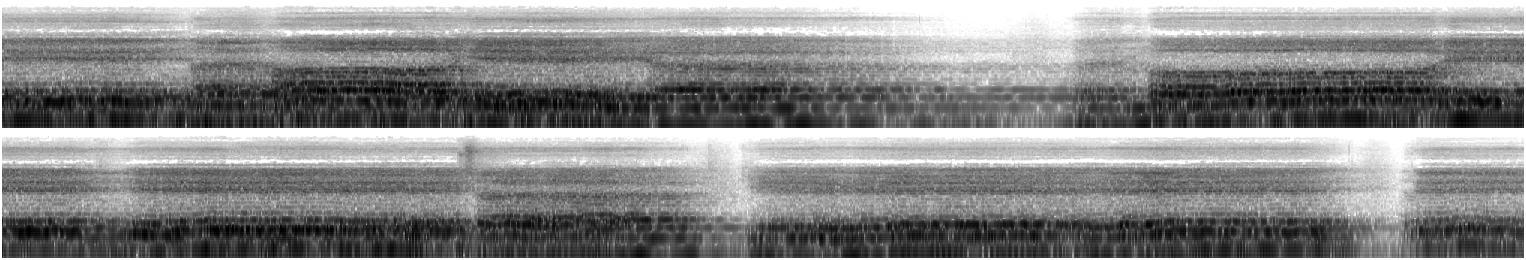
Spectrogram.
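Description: Church chant sung in long held notes, phrase after phrase, pausing about a third of the way in and again briefly near the end.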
